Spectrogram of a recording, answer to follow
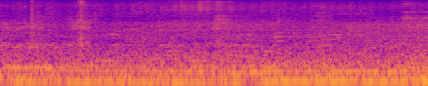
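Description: A vehicle engine running with a low, steady rumble on the street, with voices in the background.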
